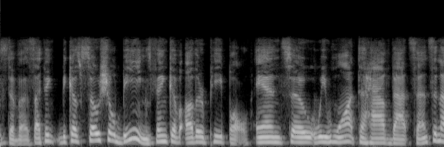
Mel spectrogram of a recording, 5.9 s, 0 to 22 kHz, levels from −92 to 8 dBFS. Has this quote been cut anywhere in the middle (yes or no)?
yes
